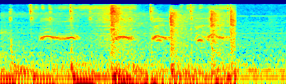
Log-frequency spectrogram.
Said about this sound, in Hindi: कौवा काऊ काऊ कर रहा है।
